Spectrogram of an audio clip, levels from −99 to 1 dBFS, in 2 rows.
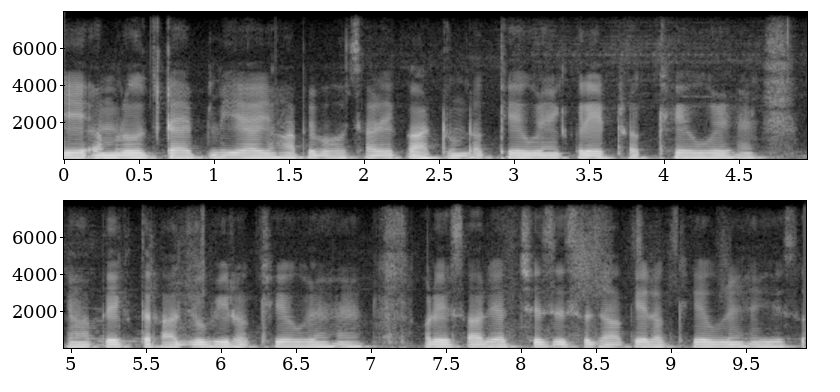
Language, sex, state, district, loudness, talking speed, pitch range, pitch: Hindi, male, Chandigarh, Chandigarh, -18 LUFS, 230 wpm, 115-120 Hz, 120 Hz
